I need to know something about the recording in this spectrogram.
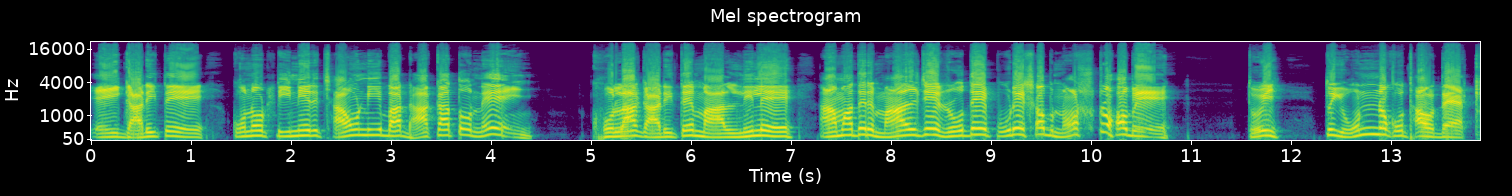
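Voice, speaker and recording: A man voices a stubborn, practical cartoon farmer. The voice is high and creaky, scolding and insistent, recorded dry. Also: expressive, measured pace, bright, forceful tone, dry recording, full character voice. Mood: refusing. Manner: admonishing, insistent. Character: firm, practical male village farmer, reluctant and blunt. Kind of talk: animated moral story acting.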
